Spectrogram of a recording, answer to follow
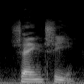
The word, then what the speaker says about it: Shang-Chi: Now I want to start with the pronunciation of Shang-Chi. CHI is hotly debated as to the proper enunciation. Some people say it's Chi, Shi, Chai, Kai. There's a lot of variations. I'm going with Chi, Shang-Chi.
